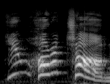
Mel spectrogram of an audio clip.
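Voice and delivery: high, loud scolding mother; a high, loud, furious mother; angry cry. Acted. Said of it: "my mother cried".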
